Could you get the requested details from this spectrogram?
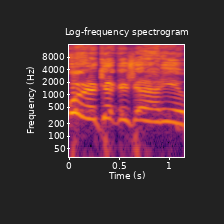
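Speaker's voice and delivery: gruff, very high, pushed-out promo-style voice. Retelling a wrestling tag team promo, imitating Animal's gruff promo voice. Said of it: "like that gruffy".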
